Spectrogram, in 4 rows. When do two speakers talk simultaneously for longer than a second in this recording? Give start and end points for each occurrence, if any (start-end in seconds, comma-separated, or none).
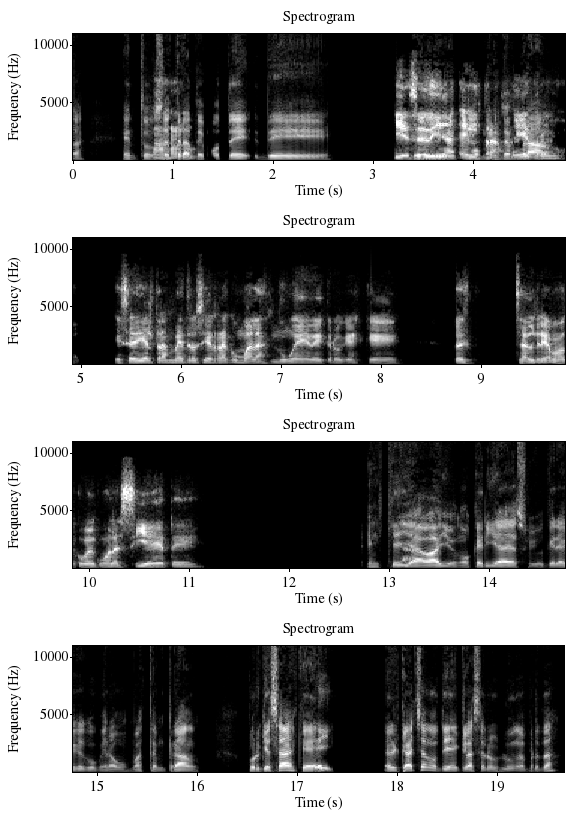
3.2-4.9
